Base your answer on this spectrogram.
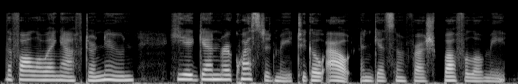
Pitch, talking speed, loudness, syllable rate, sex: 185 Hz, 185 wpm, -17 LUFS, 5.2 syllables/s, female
